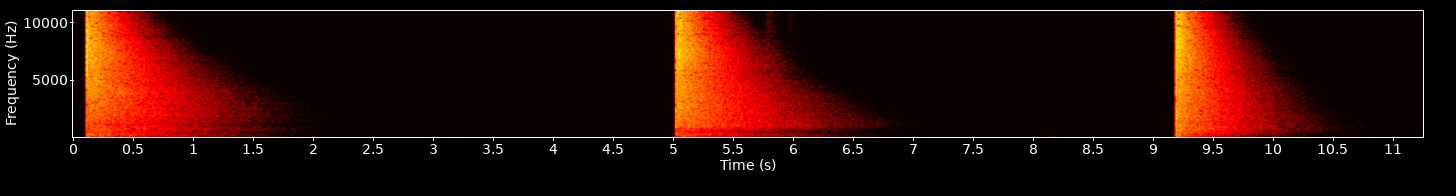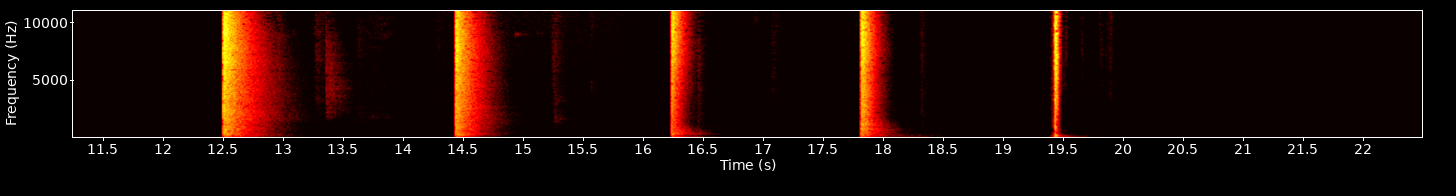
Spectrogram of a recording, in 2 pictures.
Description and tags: Balloons popping
Me popping balloon in different indoor ambiences. From most to least reverberation tine. a)Huge university's classroom RT=5sec b) Stairway RT=4sec c) Medium Hallway RT=2.5sec d) Living room RT=1sec e)Bedroom RT=0.5sec f)Bathroom RT=0.4sec g)Car RT=0.15sec
balloon, balloons, effect, gunshot, impulse, indoor, popping, response, sfx, shot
